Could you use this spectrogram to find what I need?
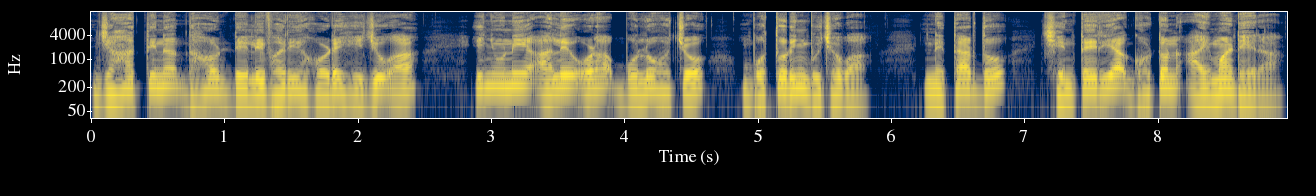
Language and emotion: Santali, fearful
